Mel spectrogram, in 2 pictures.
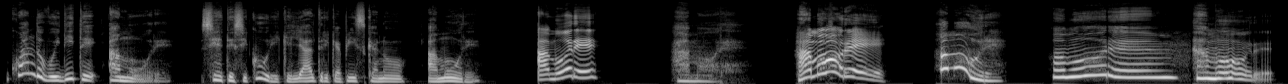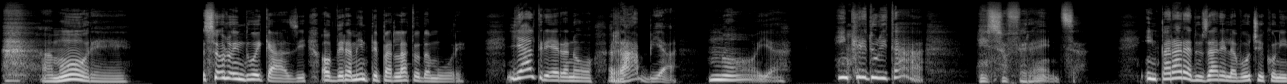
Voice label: spot PUBLIC SPEAKING

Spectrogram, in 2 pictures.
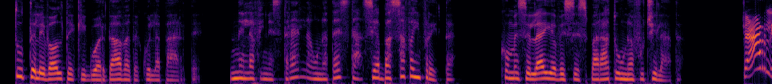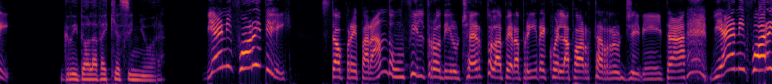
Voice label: audiobook

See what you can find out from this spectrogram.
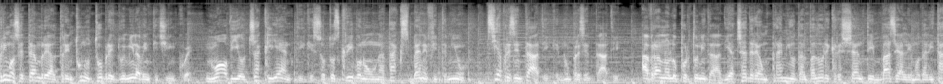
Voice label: corporate promo longevity

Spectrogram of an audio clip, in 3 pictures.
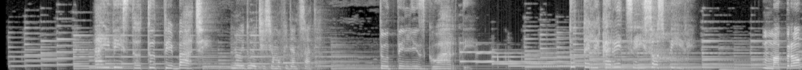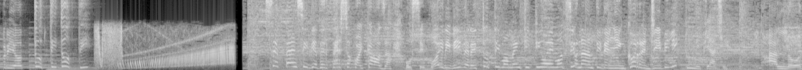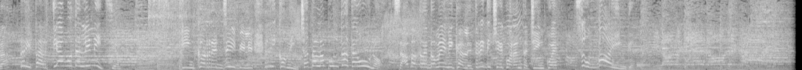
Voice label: TV Promo

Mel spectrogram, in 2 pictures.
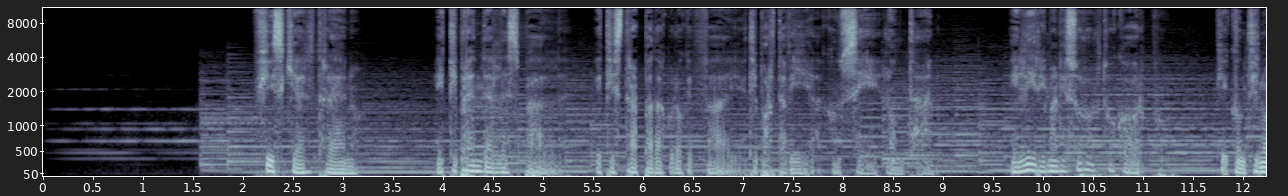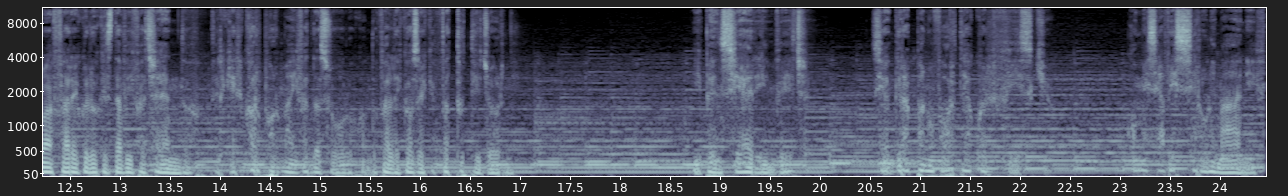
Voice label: dreamy warm soft

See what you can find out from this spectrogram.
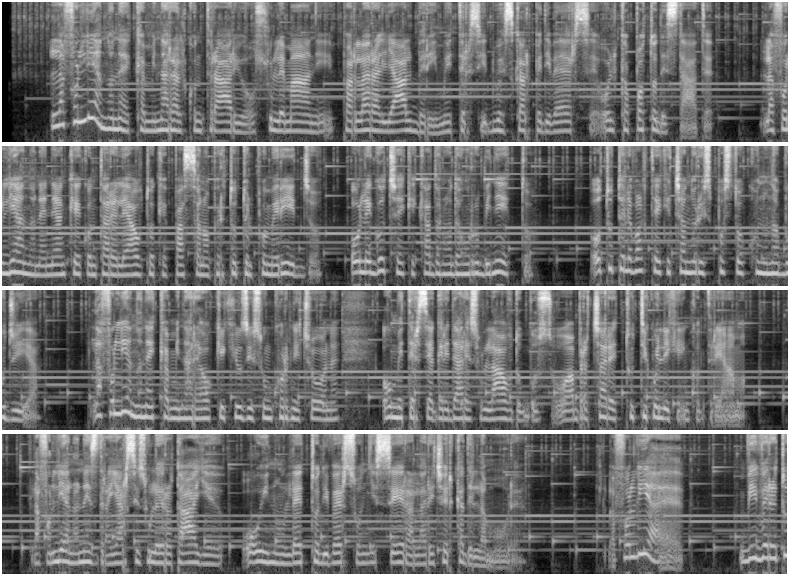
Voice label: Natural, Intimate; Follia

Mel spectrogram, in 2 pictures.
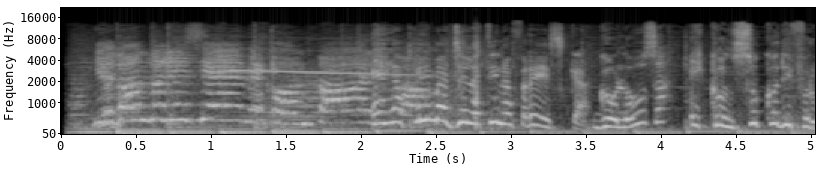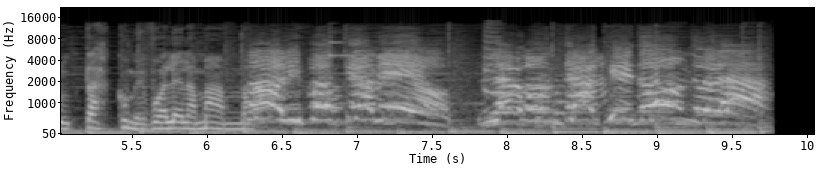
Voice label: Spot; Cameo PolyPop

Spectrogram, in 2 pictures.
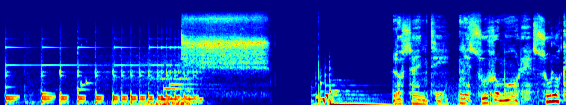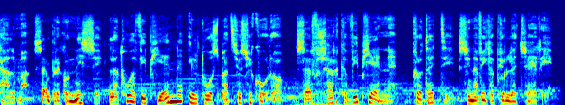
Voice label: sexy low voice; surfshark vpn

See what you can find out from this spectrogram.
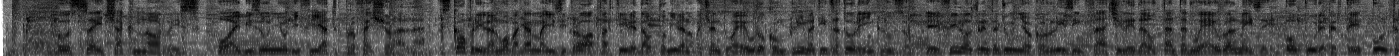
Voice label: radio; Fiat Professional Chuck

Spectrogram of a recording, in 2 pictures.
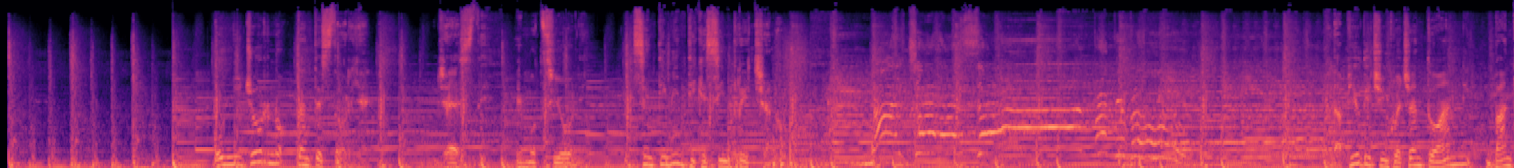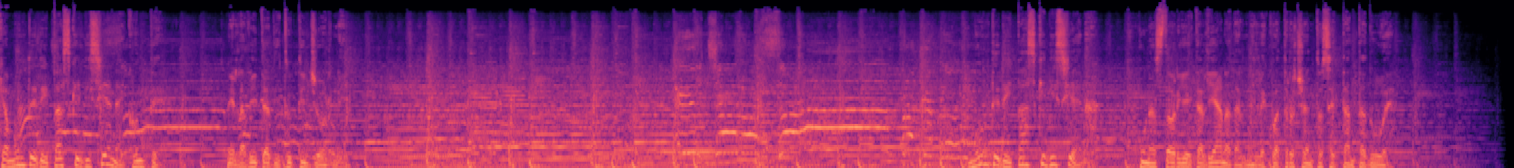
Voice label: radio; MPS

